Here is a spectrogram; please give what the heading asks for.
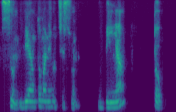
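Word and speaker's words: bientôt: যদি আমি বলি আ বিয়ান্ত, সি ইউ সুন, বিয়ান্ত মানে হচ্ছে সুন, বিয়া তো, বিয়া তো, নট তোত, বিয়া তো, আ বিয়ান্ত।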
